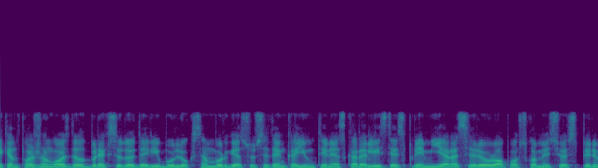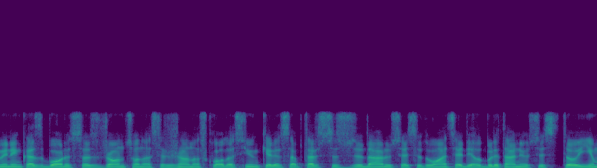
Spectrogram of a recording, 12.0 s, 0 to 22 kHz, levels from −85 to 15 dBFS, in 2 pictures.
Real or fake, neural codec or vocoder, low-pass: fake; codec, 16 kHz, 8 kbps, FunCodec, trained on Chinese and English, 25 frames a second; 7.2 kHz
